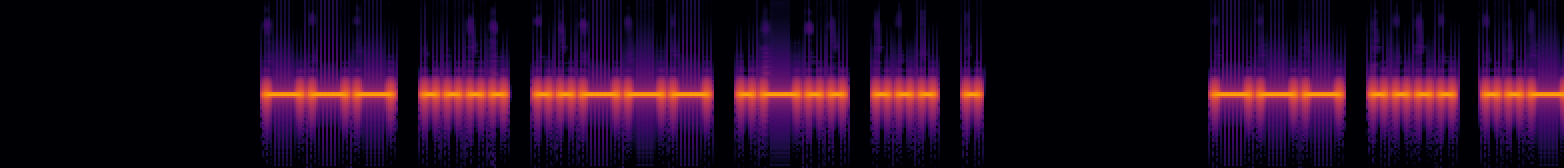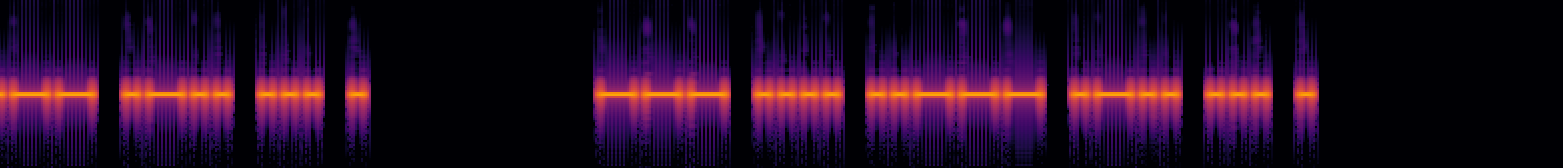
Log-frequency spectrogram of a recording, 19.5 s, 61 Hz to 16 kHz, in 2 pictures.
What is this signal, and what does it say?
Morse code, heard as a keyed tone, about 17 wpm, 700 Hz. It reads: OH2LSE OH2LSE OH2LSE
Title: DXCC-100 Call Signs - 6 Characters - Repeated 3x - 17wpm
